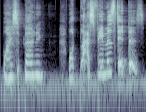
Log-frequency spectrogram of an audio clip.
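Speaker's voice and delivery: very high, breathy falsetto; high, breathy, fretful character. Acted. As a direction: play a distressed woman behind a door, pitched high. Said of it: "a breathy voice going".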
